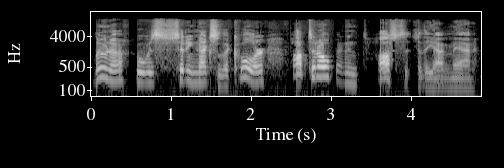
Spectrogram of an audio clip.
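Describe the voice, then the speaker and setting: A narrator reading a scripted story aloud in an expressive, dramatic storytelling manner. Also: mid-range voice, normal speed, creaky, no room sound, poor audio.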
